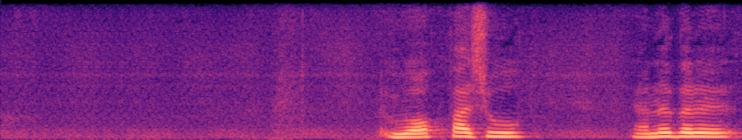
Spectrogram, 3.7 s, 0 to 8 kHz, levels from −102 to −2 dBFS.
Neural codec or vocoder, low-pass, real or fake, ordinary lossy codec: codec, 16 kHz, 0.5 kbps, X-Codec, WavLM features, trained on Multilingual LibriSpeech; none; fake; none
